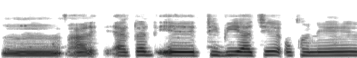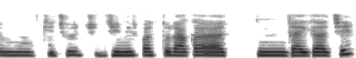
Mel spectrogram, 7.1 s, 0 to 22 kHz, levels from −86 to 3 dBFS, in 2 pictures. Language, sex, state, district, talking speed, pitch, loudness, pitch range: Bengali, female, West Bengal, Dakshin Dinajpur, 135 wpm, 220 Hz, -17 LUFS, 210-225 Hz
